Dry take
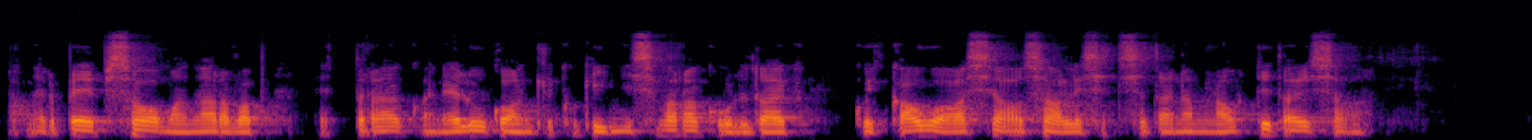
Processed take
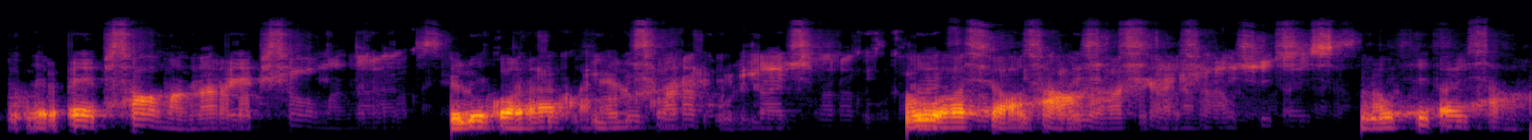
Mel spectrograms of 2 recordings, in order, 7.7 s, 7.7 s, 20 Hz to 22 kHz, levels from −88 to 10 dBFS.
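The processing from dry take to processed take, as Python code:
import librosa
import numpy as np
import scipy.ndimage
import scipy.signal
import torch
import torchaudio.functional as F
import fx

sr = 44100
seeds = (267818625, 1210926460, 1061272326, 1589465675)

y = fx.pitch_heads(x, sr, semitones=6.0)
y = fx.echo_feedback(y, sr, ms=784, feedback_pct=21, wet_db=-3.5)
y = fx.filter_lfo_highpass(y, sr, shape='saw_up', hz=0.44, low_hz=510.0, high_hz=7700.0, q=6.5)
y = fx.record_warp(y, sr, rpm=45.0, depth_cents=100.0)
y = F.gain(torch.from_numpy(y), -2.5).numpy()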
